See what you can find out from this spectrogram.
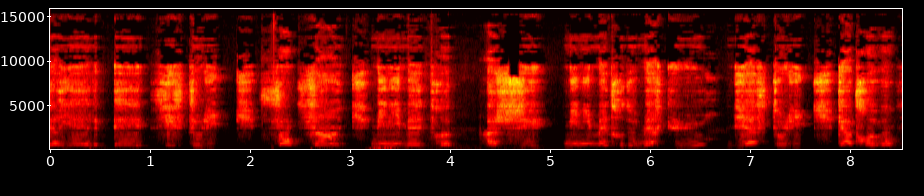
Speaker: voilà donc là c'est le tensiomètre qui parle et qui donne ses informations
